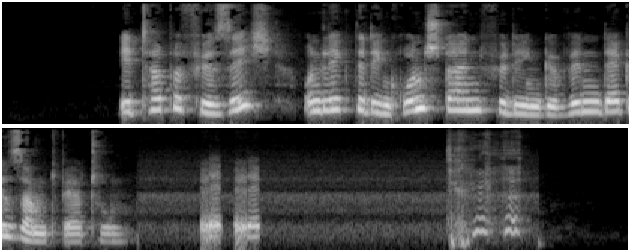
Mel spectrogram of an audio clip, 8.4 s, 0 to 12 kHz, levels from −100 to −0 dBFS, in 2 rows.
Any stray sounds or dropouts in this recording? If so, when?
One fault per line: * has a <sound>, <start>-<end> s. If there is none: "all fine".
* has a laugh, 5.5-5.9 s
* has a laugh, 7.1-7.7 s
